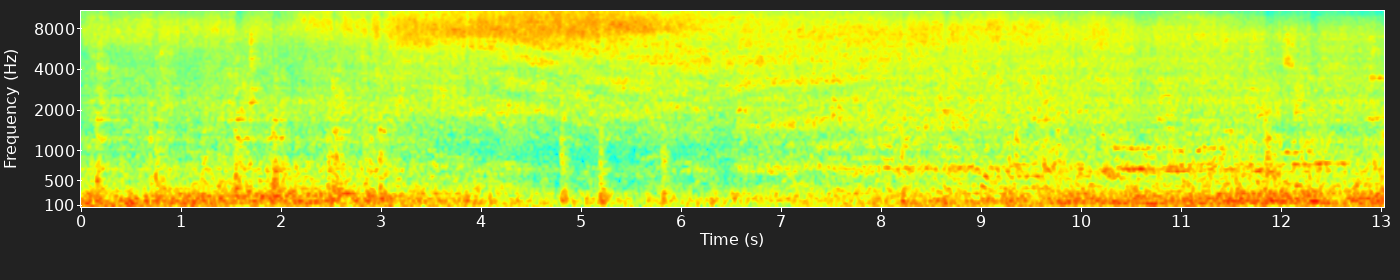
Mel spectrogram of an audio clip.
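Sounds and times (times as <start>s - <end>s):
train wheels clicking over rail joints: 0.0s - 10.1s
steam hiss: 0.5s - 12.9s.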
